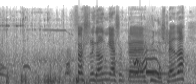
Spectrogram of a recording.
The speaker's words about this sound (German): Alle helfen mit, den Hunden das Geschirr anzulegen.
